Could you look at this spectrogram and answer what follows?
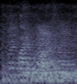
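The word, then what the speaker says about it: Pfund: इसका नाम है फंड। ये साइलेंट है। प्रोनाउंसिएशन क्या है? फंड।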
